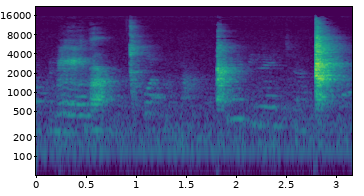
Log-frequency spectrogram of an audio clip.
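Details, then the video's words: A pet parrot learning to say Dutch greetings such as good morning gives four separate, raspy, speech-like bursts, the last one loudest and harshest. "Parrot Learning to talk dutch. Goodmoring, kisses, where were you, barking and whisteling"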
